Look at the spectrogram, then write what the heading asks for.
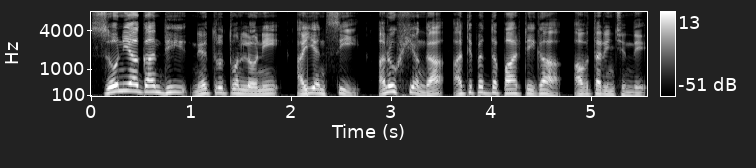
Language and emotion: Telugu, neutral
